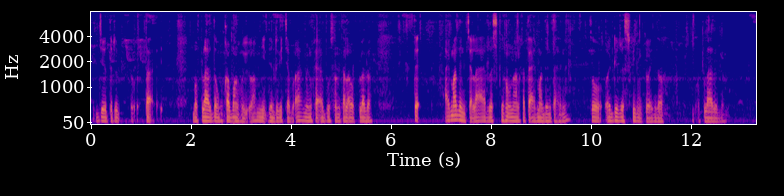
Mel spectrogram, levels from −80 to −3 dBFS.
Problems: background sounds at intervals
